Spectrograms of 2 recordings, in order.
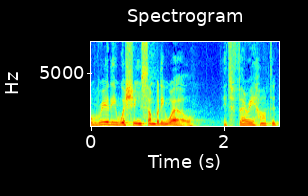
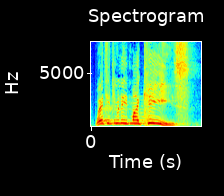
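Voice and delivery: much higher and louder; high-pitched, aroused; 6 dB louder than usual. Shown as a demonstration. Speaker showing how pitch changes a question's meaning, high-pitched. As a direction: send the pitch way up, agitated. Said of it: "do it just with pitch".

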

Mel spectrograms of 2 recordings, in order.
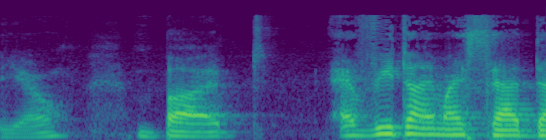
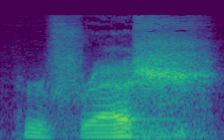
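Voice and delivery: normal talking voice

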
